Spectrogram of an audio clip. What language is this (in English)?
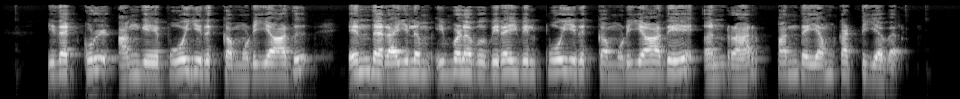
Tamil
